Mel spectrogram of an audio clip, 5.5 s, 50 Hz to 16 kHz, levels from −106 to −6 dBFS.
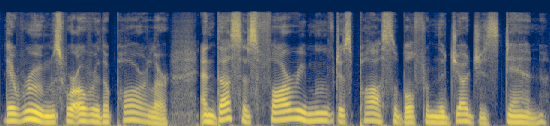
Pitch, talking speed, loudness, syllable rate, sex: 145 Hz, 185 wpm, -18 LUFS, 5.0 syllables/s, female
